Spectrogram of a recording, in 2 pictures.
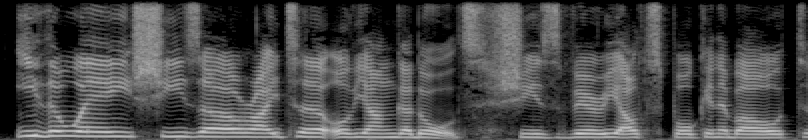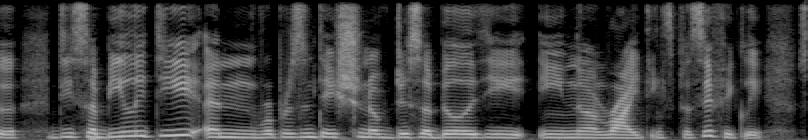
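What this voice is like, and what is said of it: Thick foreign accent. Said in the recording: “I do have a thick accent”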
